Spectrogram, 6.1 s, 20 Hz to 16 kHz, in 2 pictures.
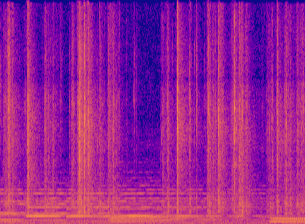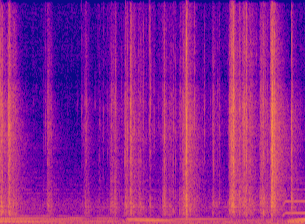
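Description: DaYan TengYun V2 M 3x3 speedcube, set at tension 1 and elasticity 1, being turned fast during a timed solve: a quick, irregular run of plastic clicks and clacks. Background music with sustained chords plays underneath.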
